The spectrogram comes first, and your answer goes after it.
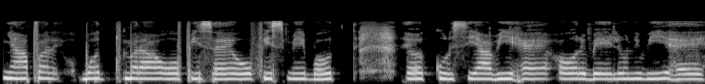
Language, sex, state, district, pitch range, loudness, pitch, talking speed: Hindi, female, Bihar, Kishanganj, 255-270 Hz, -13 LUFS, 260 Hz, 145 wpm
